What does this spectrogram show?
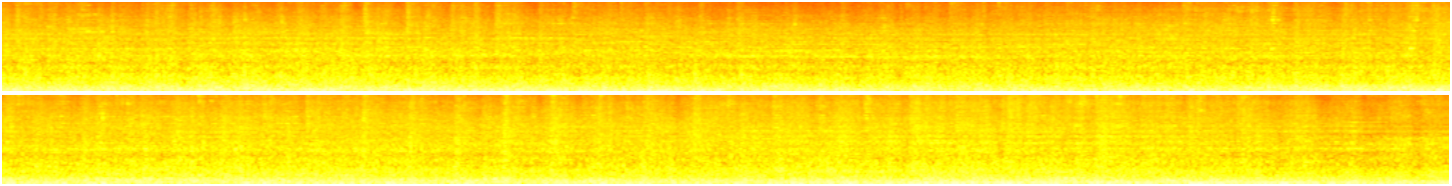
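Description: CN freight train of steel gondola cars rolling past, a steady noise of steel wheels on the rails that gets a little louder near the end.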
